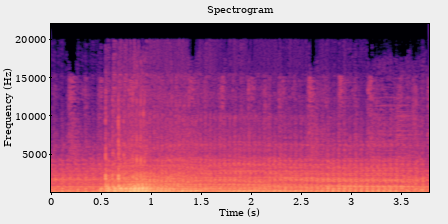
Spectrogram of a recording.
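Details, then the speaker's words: Hidea 2.5–6 HP outboard motor, warm restart without choke after it had been running: one sharp pull, it catches at once and settles into an even, steady putter with no misses; a normal warm start. "now that our motors already been running for a moment or two we can start it back up the same way you can put this back in and we probably don't even need the choke this time let's try keep our triangle lined up pull it again and it starts right up"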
